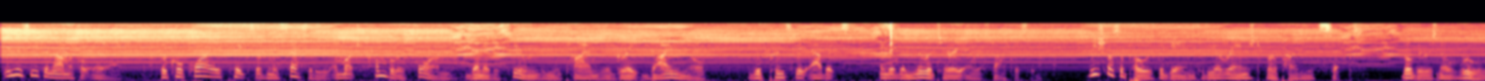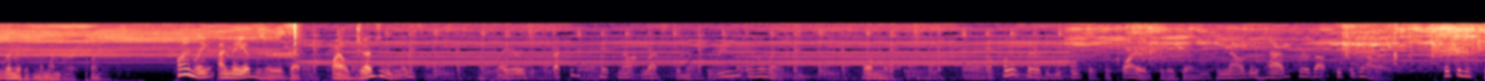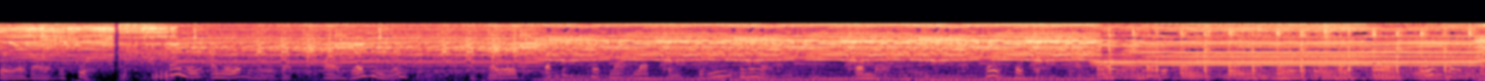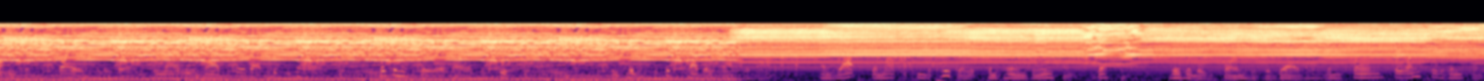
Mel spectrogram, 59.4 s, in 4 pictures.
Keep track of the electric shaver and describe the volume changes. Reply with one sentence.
The loudness of the electric shaver goes down, then up.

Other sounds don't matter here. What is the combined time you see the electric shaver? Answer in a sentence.
You can hear the electric shaver for 59 seconds altogether.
